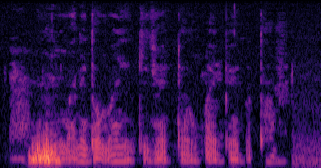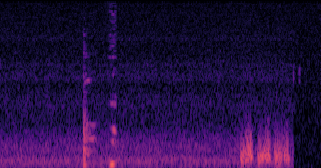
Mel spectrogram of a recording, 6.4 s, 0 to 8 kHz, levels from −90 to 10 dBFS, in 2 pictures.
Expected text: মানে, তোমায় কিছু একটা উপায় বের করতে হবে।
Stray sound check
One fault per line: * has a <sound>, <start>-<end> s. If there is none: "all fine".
* has a cough, 4.0-4.4 s
* has a laugh, 5.6-6.1 s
